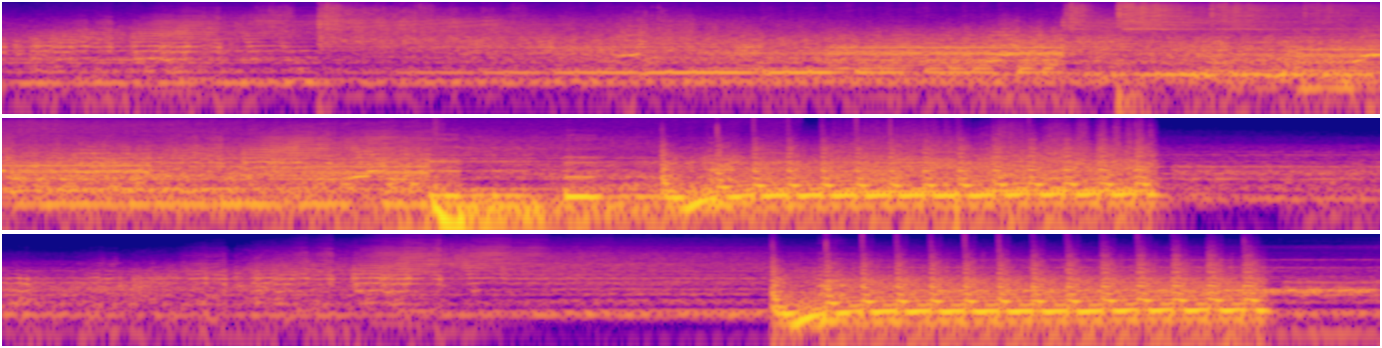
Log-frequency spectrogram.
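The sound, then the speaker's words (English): A loud, dense electronic track driven by a repeating heavy bass tone that bends and slides downward in pitch, dropping out briefly before returning at full force. “I really love that repeated bass sound, especially when it pitches down.”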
